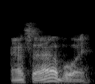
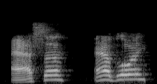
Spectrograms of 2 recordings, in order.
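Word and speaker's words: ASSA ABLOY: And I've actually heard stories of other locksmiths who just refuse to do anything with Asa Abloy.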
